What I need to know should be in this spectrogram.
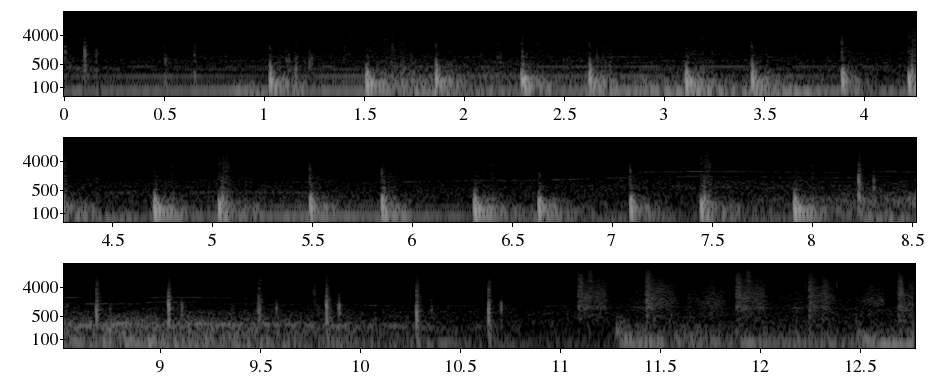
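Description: A game character's footsteps thud on rock at a steady pace.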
